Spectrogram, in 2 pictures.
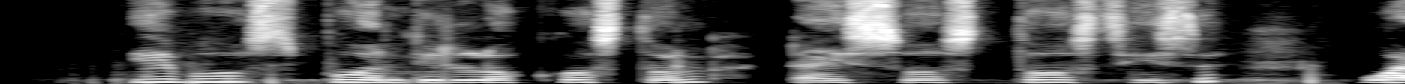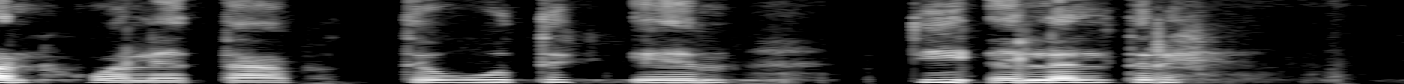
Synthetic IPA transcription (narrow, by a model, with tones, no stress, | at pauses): ɪ˦bʊ˦spondi˨lɔkʰɔ˦st̪ɔl | d̥ajsosto˦si˨swanwa˨lɛ˨t̪ap̚t̪e˦wu˦t̪ɪ˦ke˨n | ti˦ʔɛ˨lɛ˦ltɾi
